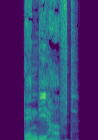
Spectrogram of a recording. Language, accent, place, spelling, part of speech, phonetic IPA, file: German, Germany, Berlin, dandyhaft, adjective, [ˈdɛndihaft], De-dandyhaft.ogg
- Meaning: dandyish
